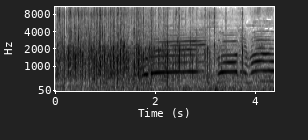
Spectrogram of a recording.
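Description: Crowd applause and murmuring at a Bharat Bandh sit-in protest at the Ladhowal toll plaza, with a burst of clapping at the start that gives way to sustained tonal sounds, over nearby talk.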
